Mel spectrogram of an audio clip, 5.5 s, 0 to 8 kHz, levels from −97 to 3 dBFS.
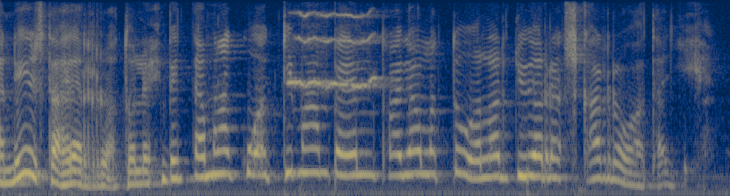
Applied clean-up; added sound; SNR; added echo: none; Screech; 9 dB; none.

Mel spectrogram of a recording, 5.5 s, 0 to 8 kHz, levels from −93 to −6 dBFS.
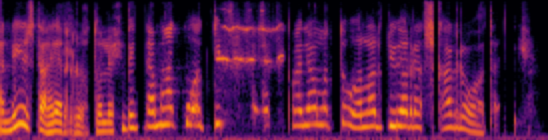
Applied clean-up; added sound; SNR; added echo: neural diffusion model UNIVERSE++.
